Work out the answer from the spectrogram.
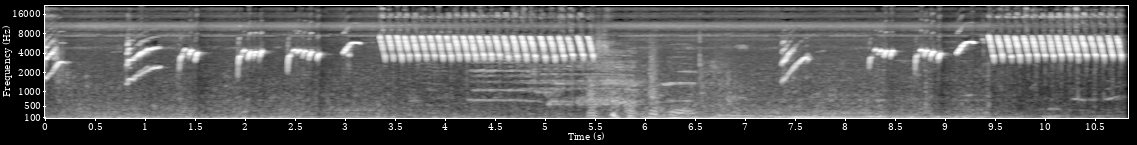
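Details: Canary in breeding condition singing a lesson for young canaries: rising chirps lead into a long, dense, even trill. A brief rustling noise interrupts, then more chirps and another fast rolling trill.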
